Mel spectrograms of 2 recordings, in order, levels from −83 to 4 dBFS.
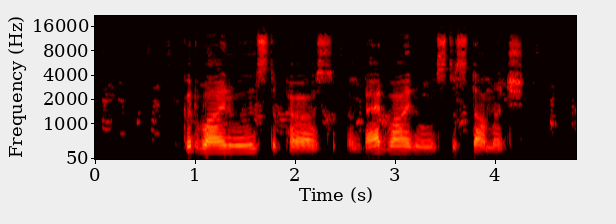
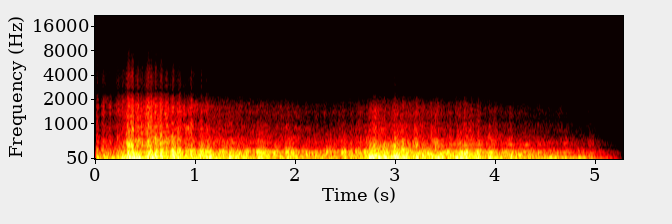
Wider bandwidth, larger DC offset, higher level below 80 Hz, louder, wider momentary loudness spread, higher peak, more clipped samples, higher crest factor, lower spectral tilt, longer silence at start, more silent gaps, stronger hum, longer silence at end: first, 16 kHz vs 2.1 kHz; neither; second, under -90 dBFS vs -16 dBFS; second, -39 LUFS vs -15 LUFS; second, 7 LU vs 16 LU; second, -22 dBFS vs 0 dBFS; neither; about the same, 18 dB vs 14 dB; second, -0.5 dB/octave vs -14 dB/octave; about the same, 0.05 s vs 0 s; neither; neither; about the same, 0.25 s vs 0.3 s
